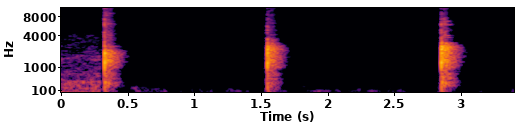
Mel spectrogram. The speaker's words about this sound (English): The bar manager's facetious clapping echoed across the empty room.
